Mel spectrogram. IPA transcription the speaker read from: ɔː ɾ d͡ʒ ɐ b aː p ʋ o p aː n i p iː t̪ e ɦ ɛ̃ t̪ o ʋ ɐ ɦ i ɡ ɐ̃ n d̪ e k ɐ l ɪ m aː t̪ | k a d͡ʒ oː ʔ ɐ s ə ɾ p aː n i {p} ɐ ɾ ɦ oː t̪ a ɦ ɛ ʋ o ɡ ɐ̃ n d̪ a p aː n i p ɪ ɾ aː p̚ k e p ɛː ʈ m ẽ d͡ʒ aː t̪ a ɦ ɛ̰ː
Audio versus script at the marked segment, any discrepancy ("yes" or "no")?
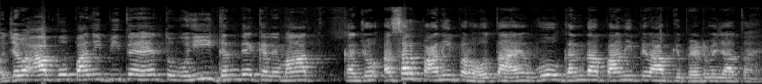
no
